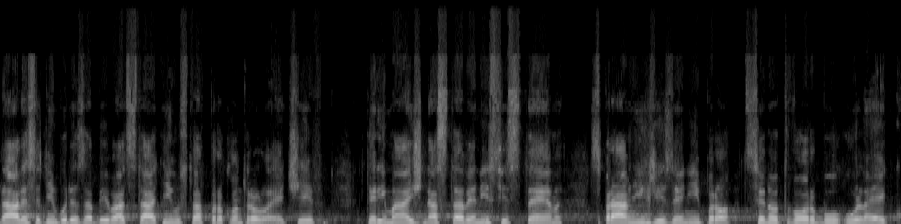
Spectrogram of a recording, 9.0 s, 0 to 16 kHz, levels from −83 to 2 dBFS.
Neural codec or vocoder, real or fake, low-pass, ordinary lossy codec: vocoder, 44.1 kHz, 128 mel bands every 512 samples, BigVGAN v2; fake; 14.4 kHz; Opus, 16 kbps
